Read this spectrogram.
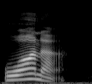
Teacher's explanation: the classic want to which reduces to wanna. Wanna. You hear this everywhere in casual speech.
